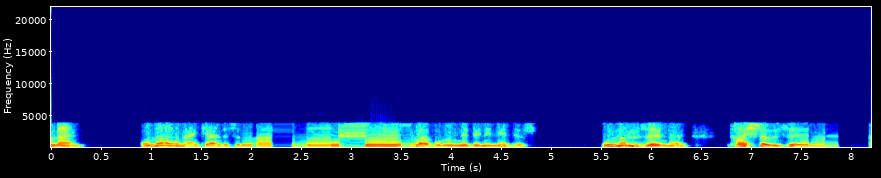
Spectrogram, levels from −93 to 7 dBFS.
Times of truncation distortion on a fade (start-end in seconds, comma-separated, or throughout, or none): none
